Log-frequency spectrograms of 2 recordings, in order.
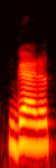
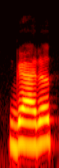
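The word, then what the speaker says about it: ਗ਼ੈਰਤ: Now I ask you, how will you write Gairat, which is similar to Hairat? Note the sound carefully. Gairat, not Gairat. So we have sound of Gagge Pair Bindi G, not Gagga G.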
